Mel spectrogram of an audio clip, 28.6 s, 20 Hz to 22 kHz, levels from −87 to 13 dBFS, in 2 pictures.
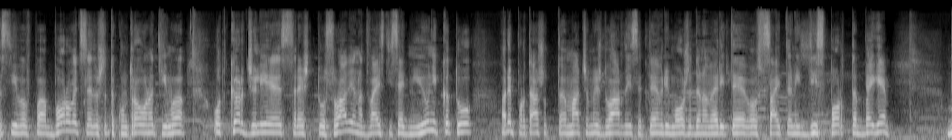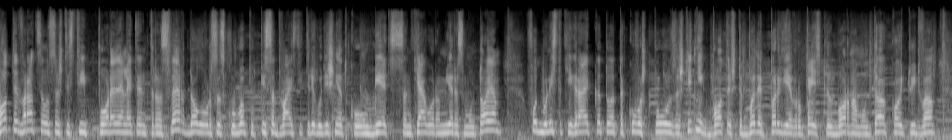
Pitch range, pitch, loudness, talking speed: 170-195 Hz, 180 Hz, -15 LUFS, 125 wpm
